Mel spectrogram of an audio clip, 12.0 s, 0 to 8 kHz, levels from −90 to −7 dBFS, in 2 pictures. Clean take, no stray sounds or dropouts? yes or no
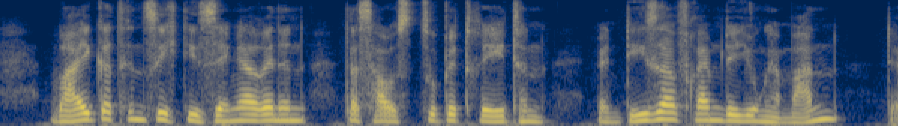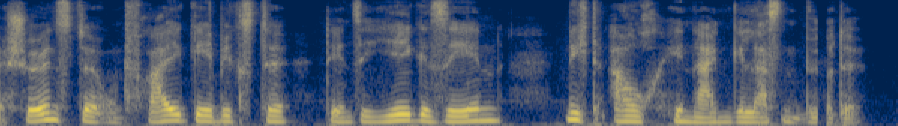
no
